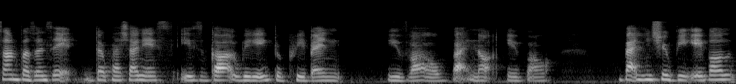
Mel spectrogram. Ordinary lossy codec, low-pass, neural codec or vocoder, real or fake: none; none; codec, 16 kHz, 1 kbps, FunCodec, trained on LibriTTS, 50 frames a second; fake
